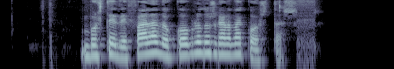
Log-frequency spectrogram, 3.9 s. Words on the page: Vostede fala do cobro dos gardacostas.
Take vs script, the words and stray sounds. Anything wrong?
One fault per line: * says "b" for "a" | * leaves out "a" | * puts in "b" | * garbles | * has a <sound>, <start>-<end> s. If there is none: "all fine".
all fine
